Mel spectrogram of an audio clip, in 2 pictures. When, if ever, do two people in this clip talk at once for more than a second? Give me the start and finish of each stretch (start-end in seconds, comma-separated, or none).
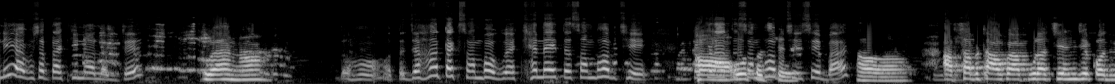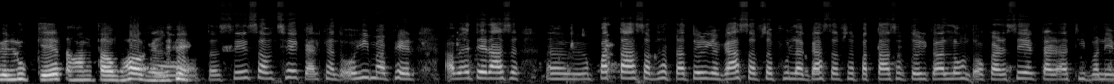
none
